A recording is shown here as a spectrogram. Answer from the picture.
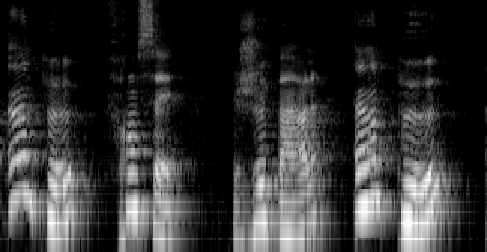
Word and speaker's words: peu: Então aqui o peu vai ser a mesma pronúncia do je, eu, tá Peu, bom? je. Vai ser, faz a boca do O e fala E.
